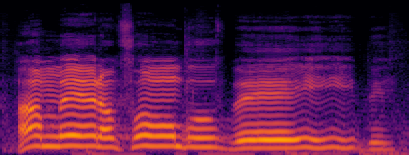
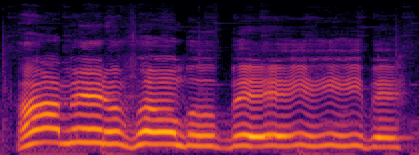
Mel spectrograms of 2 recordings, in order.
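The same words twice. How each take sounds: First: It is voiced low, vibrating in the chest. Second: It is voiced higher, nasal, resonating in the head. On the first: "Chest voice is" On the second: "And a head voice is, ... It's more nasally"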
